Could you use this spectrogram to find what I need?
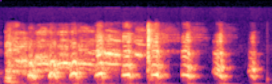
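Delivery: a long high laugh; high falling laugh. Real, not acted. Laughing after the story.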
